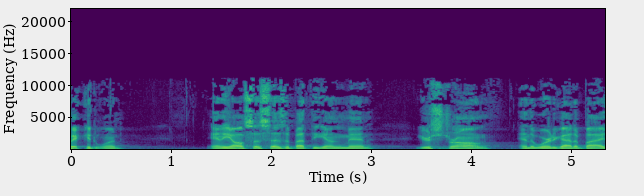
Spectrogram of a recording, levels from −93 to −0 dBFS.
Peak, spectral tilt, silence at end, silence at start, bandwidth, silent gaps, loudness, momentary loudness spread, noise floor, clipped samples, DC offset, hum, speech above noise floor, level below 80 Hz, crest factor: -6 dBFS; -4.5 dB/octave; 0 s; 0 s; 11.5 kHz; none; -23 LUFS; 11 LU; -63 dBFS; under 0.1%; under 0.1%; none; 41 dB; -60 dBFS; 18 dB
